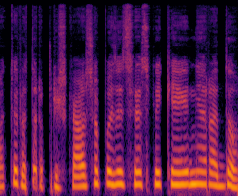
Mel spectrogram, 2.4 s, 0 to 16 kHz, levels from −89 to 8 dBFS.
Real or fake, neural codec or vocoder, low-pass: fake; codec, 44.1 kHz, 2.6 kbps, DAC; 14.4 kHz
